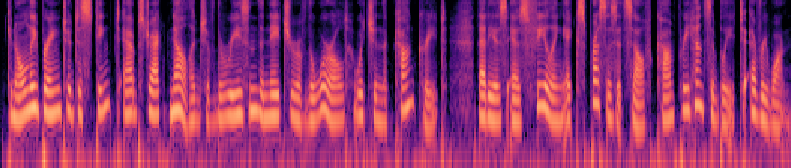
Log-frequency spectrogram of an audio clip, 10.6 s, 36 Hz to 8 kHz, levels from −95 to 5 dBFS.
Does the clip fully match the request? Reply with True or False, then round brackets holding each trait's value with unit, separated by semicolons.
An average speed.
True (170 wpm)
